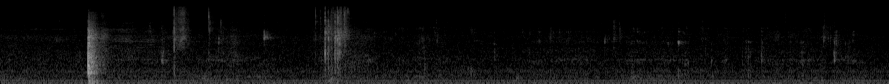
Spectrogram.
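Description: Crispy breaded KFC fried chicken crunching as it is bitten and chewed: a sharp crunch about a second in, another cluster of crunches a couple of seconds later, then quiet chewing with small ticks.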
